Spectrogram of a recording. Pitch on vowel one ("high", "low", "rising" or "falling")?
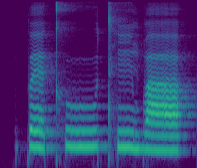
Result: low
